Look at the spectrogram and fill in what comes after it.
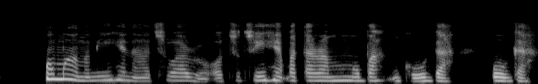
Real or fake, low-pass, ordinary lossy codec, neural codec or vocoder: real; 7.2 kHz; Opus, 16 kbps; none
